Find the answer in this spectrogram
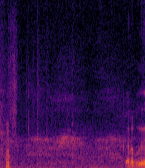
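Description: A quick falling swish at the start, then low, steady background, with a man's voice starting near the end.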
